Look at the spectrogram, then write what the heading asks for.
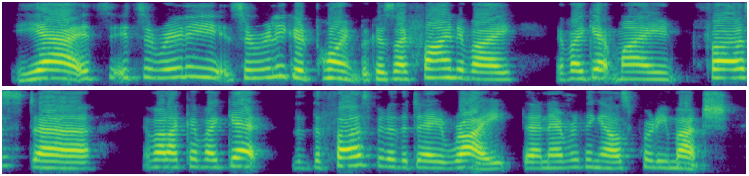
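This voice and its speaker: A middle-aged British woman with a fairly high voice talks as a guest in an interview. She speaks conversationally, as someone giving a personal account. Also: moderate pace.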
